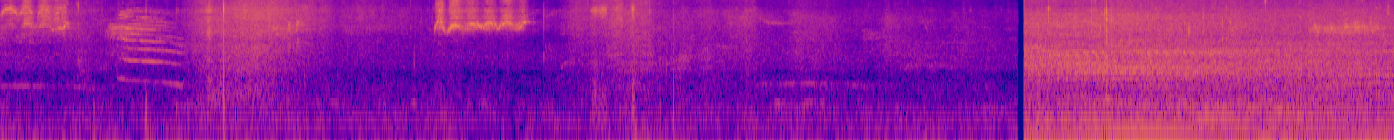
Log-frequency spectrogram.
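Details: Hungry cats, six gathered at feeding time at a small shelter for abandoned cats and kittens in Morocco, give a few meows: a falling, strained mew near the start and a short, high thin cry, before a burst of loud rushing noise.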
